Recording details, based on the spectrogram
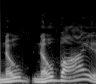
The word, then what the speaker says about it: Novi: Here's his remarks from Novi. Is that how you say it? Yeah, I think it is. – Novi, Michigan.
